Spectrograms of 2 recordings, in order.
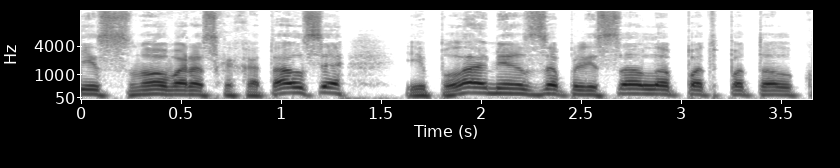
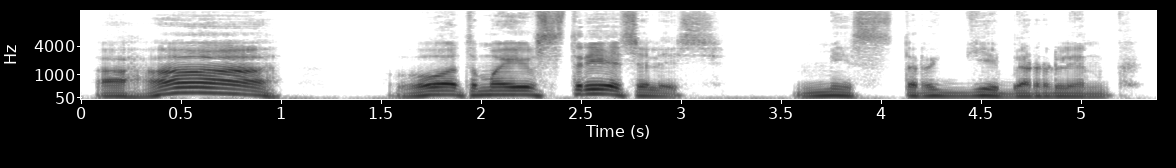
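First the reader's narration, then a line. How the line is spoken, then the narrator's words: Grumbling. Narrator (Russian): проворчал Белкис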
